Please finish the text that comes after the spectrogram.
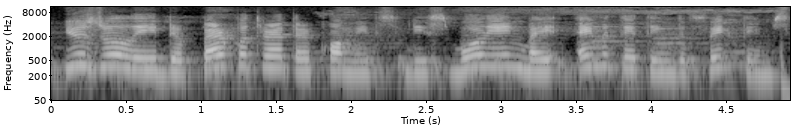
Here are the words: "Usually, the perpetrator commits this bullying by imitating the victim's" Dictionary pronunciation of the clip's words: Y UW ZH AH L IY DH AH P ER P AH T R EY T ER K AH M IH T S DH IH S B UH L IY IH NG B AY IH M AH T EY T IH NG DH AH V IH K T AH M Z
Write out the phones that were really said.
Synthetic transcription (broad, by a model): Y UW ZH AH L IY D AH P ER P AH T R EY T ER K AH M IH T S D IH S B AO L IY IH NG B AY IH M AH T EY T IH NG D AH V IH K T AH M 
